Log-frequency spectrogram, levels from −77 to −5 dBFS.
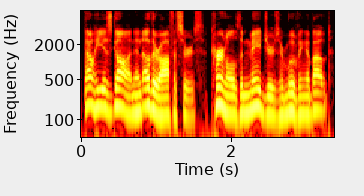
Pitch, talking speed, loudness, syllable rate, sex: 140 Hz, 230 wpm, -18 LUFS, 6.9 syllables/s, male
